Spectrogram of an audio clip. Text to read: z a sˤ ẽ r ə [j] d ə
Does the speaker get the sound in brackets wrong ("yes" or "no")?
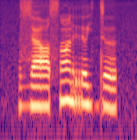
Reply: no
